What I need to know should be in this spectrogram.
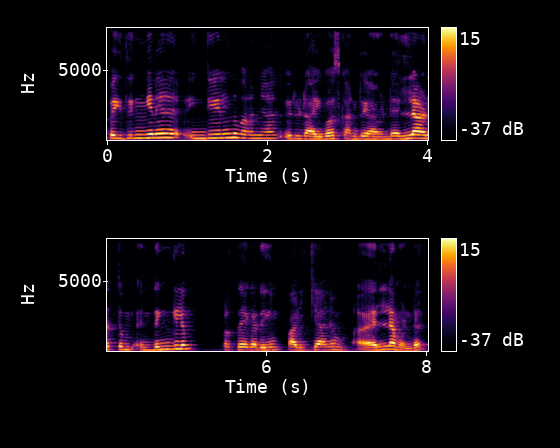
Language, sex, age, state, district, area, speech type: Malayalam, female, 18-30, Kerala, Thiruvananthapuram, urban, spontaneous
